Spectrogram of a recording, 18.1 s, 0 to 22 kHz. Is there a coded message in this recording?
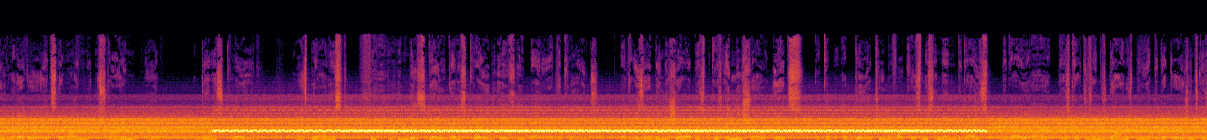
Yes: NAVTEX (SITOR-B), 100 baud, 170 Hz shift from 3.2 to 14.8 s, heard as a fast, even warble, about 1500 Hz centre, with radio static and speech in English. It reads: RQHGYFJ SQIYL YWPPI QPSL ATYVBW HXY JD DMWBFNY VO SFK CENRCG MA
